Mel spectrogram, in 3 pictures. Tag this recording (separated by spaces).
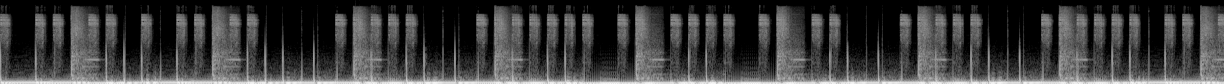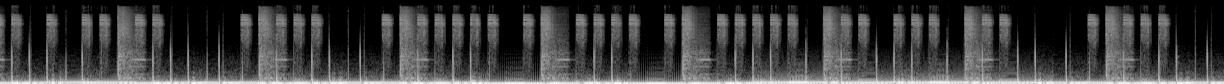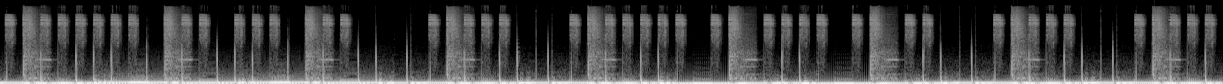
170 backing bass beat BPM drums Sequence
